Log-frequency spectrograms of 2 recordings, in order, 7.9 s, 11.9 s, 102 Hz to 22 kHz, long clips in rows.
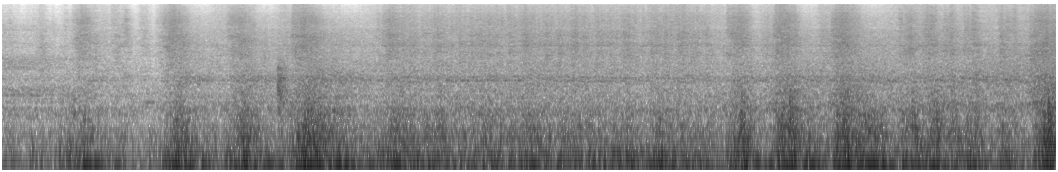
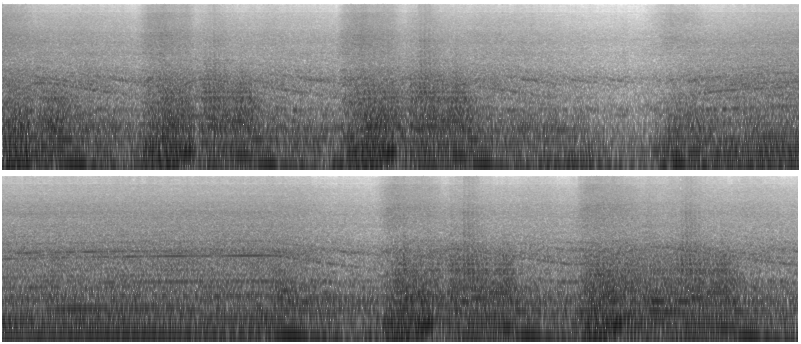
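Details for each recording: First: Magnum 5.9L V8 in a 1980 Dodge W200, Holley 600 cfm carb with 65 jets and 9.5 power valve, cold start with choke wired open: uneven, lumpy idle with surges and stumbles; running super rich from oversized jets, to be swapped for 64s. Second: 1980 Dodge W200, Magnum 5.9L V8, Holley 600 cfm carburettor with 66 jets, engine cooled down: repeated revs climb cleanly and fall back smoothly, slight bog at the start. Normal revving.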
